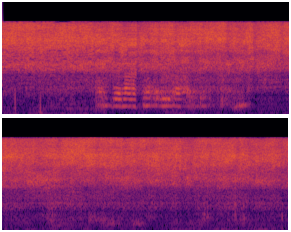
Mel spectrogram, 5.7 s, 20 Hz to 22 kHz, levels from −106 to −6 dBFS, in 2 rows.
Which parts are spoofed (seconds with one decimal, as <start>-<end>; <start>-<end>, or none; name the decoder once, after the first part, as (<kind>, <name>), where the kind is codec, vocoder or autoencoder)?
0.9-5.7 (codec, SNAC)

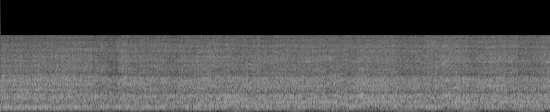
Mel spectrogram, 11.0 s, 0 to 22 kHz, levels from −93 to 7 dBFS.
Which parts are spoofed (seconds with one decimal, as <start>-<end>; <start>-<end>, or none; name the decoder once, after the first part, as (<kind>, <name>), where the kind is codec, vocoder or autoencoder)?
6.5-7.3 (codec, SNAC); 8.6-9.1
